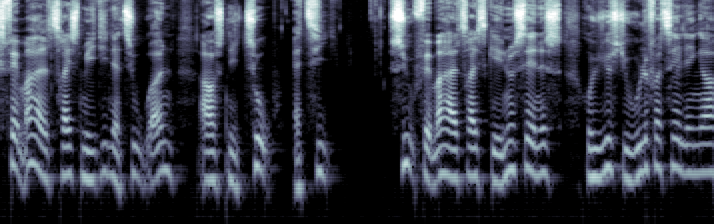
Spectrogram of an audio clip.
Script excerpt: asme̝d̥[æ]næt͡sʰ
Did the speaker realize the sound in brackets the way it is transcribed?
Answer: no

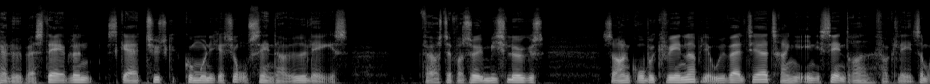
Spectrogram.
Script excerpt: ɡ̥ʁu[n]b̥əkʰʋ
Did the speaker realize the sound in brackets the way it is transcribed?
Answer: no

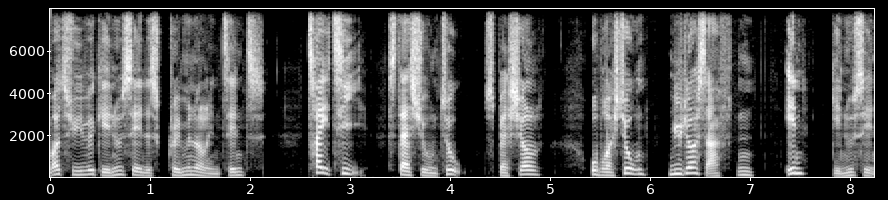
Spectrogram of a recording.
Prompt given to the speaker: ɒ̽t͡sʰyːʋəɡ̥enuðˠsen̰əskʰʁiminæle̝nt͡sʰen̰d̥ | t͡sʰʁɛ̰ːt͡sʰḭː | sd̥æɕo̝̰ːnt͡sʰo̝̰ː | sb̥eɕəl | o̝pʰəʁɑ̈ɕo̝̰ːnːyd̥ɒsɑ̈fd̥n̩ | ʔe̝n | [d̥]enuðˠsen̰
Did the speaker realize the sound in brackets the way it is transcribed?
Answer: no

